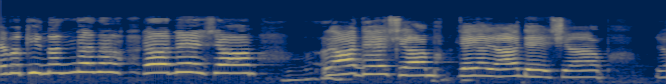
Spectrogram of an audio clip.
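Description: Young girl singing unaccompanied in a high voice: three long, held phrases with short breaks for breath between them.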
